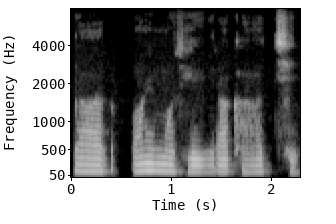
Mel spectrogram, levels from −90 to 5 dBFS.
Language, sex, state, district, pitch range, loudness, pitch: Bengali, male, West Bengal, Jalpaiguri, 110-120 Hz, -22 LUFS, 115 Hz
